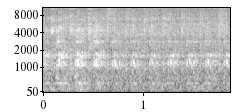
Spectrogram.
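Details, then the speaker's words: Ford F350 7.3 Powerstroke diesel, body removed, diagnosed for hard start/long crank; after starting via jumper wire to starter: steady, even idle thumping about five or six beats a second, no misses or stumbles; smooth idle. "running smooth isn't it"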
